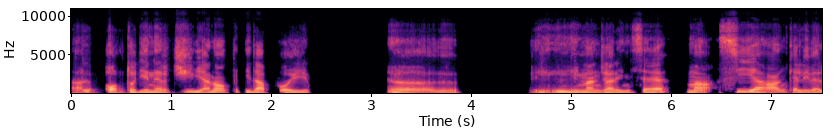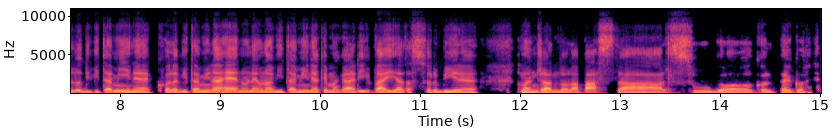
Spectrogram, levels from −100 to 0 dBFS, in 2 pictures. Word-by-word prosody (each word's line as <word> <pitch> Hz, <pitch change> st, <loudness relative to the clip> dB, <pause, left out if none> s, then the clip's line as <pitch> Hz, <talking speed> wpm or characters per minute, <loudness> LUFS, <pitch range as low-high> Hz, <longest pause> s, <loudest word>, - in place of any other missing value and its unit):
al -, -, -4 dB
porto 90 Hz, +2 st, +3 dB
di 95 Hz, 0 st, -1 dB
energia, 90 Hz, -1 st, 0 dB
no, 110 Hz, 0 st, +3 dB
che -, -, -13 dB
ti 90 Hz, -, -3 dB
dà 90 Hz, -1 st, +4 dB
poi 90 Hz, -3 st, 0 dB, 0.8 s
uhm, 80 Hz, -2 st, -1 dB, 0.7 s
il 95 Hz, 0 st, +1 dB
li 95 Hz, 0 st, +2 dB
mangiare 95 Hz, +1 st, +2 dB
in 115 Hz, +4 st, -3 dB
sé, 120 Hz, -, +2 dB, 0.2 s
ma -, -, +2 dB
sia 165 Hz, +6 st, +2 dB
anche 145 Hz, -2 st, 0 dB
a -, -, -1 dB
livello 105 Hz, +1 st, -1 dB
di 95 Hz, -, -3 dB
vitamine, 95 Hz, 0 st, 0 dB
ecco, 90 Hz, -1 st, -6 dB
la 90 Hz, -, +2 dB
vitamina 95 Hz, +4 st, +1 dB
E 110 Hz, -, +3 dB
non 95 Hz, -1 st, -3 dB
è -, -, 0 dB
una 95 Hz, -1 st, 0 dB
vitamina 95 Hz, 0 st, 0 dB
che 90 Hz, -, -3 dB
magari 90 Hz, -1 st, -1 dB
vai 90 Hz, -1 st, +2 dB
ad 90 Hz, -, 0 dB
assorbire 95 Hz, 0 st, -1 dB, 0.4 s
mangiando 95 Hz, +1 st, +2 dB
la 95 Hz, 0 st, 0 dB
pasta 95 Hz, 0 st, 0 dB
al 90 Hz, 0 st, -4 dB
sugo 95 Hz, -2 st, -1 dB
col 95 Hz, -1 st, -4 dB
pecor 105 Hz, 0 st, -1 dB
95 Hz, 170 wpm, -24 LUFS, 90-100 Hz, 0.8 s, dà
